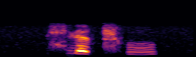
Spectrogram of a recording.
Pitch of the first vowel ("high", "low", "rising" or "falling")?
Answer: falling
